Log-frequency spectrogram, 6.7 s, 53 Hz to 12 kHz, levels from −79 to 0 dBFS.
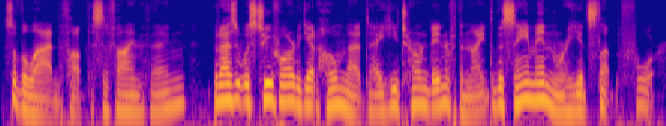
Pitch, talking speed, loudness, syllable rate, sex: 120 Hz, 305 wpm, -21 LUFS, 6.0 syllables/s, male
